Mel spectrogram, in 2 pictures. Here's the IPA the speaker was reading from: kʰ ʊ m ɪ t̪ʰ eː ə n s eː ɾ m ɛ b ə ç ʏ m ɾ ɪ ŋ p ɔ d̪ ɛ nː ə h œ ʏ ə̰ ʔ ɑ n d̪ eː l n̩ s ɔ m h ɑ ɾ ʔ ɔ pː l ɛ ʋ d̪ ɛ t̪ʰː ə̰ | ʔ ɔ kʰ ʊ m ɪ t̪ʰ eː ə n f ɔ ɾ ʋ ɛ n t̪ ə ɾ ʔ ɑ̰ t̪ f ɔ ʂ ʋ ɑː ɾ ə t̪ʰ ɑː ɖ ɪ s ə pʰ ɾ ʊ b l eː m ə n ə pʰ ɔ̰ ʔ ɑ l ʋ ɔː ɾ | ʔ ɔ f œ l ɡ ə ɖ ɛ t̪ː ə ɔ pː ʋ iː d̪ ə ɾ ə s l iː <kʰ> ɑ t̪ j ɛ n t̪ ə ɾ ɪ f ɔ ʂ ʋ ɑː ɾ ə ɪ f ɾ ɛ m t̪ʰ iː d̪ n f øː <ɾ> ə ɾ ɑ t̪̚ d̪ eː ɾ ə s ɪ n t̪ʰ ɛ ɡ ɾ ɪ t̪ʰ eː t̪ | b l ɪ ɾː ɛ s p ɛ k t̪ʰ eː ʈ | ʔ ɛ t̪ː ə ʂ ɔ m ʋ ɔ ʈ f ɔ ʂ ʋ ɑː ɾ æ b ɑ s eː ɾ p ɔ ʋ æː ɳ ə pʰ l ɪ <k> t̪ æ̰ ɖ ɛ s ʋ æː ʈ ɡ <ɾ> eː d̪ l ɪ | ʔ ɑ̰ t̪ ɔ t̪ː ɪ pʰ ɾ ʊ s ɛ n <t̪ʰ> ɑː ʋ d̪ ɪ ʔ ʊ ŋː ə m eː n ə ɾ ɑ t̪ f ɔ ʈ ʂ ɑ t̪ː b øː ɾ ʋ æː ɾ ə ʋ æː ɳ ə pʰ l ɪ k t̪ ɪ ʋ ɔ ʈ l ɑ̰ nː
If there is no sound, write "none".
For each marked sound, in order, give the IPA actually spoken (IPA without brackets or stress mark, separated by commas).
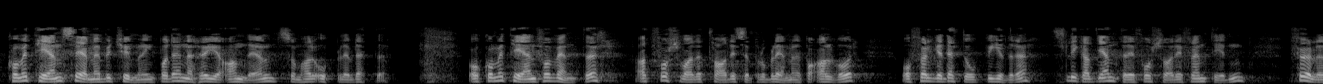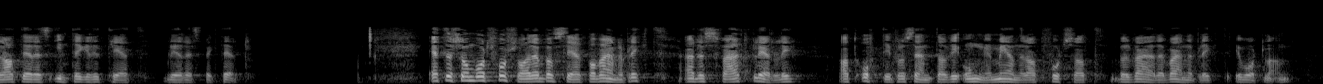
k, l, k, l, t̪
